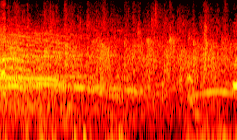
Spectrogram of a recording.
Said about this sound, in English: Why is it the biggest applause of the day?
